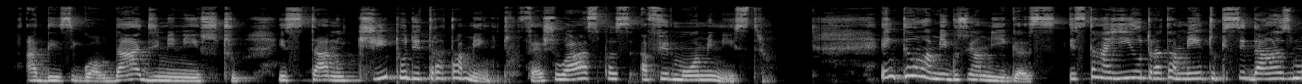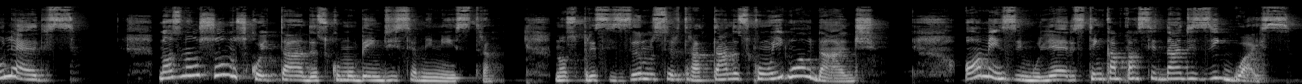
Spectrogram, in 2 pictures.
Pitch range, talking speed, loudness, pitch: 185-275 Hz, 110 wpm, -22 LUFS, 230 Hz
